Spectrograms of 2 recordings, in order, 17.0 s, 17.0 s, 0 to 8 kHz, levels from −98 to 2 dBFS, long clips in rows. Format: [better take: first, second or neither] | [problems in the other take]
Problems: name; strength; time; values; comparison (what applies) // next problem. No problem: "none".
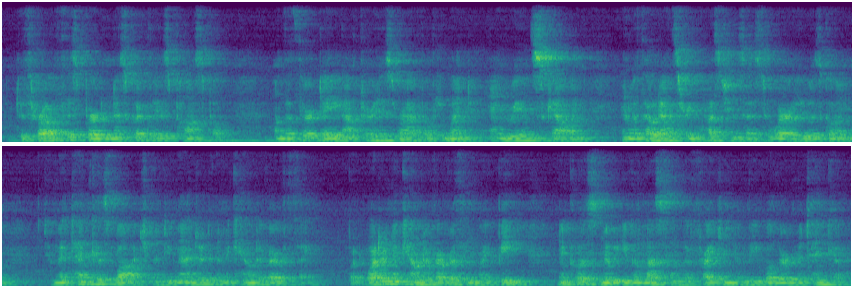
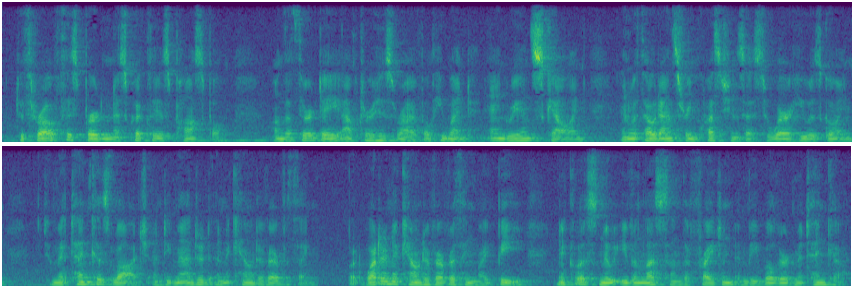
second | room echo; dies away in 0.9 s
